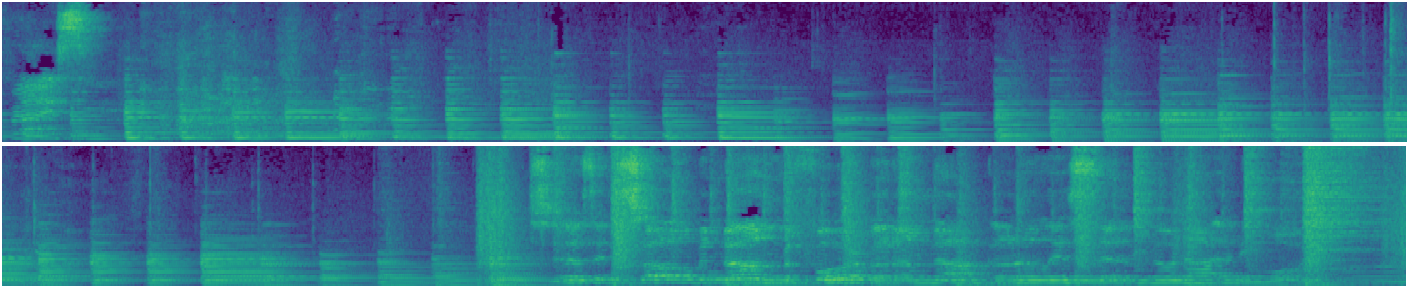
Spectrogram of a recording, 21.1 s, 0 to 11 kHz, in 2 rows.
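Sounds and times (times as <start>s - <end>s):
piano chords: 0.0s - 21.0s
low bass notes: 15.8s - 21.0s.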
